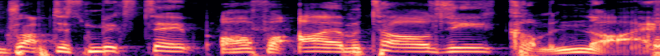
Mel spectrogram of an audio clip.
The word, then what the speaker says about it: iamatology: Iamatology. Yeah, that's it. That's how you pronounce it.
